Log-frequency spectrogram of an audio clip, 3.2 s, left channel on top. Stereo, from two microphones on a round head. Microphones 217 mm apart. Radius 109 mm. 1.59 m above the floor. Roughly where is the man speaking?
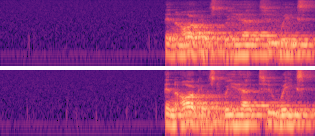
Right.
